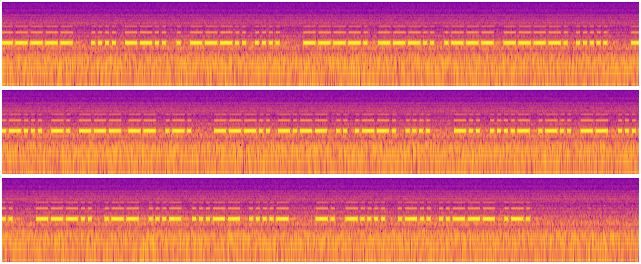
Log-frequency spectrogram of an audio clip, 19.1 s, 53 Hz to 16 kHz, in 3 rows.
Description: Morse code, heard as a keyed tone, hand-sent with a paddle, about 35 wpm, 1010 Hz. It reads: … HZE8H 98J95 7NOMR 8YIPH D4LM5 8WV34 N6L2R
